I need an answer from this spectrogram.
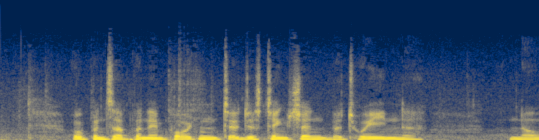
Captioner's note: speaking french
